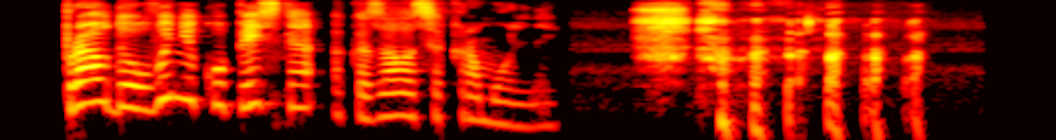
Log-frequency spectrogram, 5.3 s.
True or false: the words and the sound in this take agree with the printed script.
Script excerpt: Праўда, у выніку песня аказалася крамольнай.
false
